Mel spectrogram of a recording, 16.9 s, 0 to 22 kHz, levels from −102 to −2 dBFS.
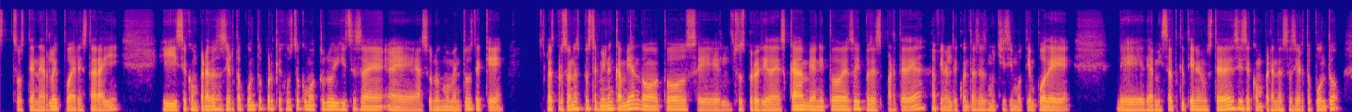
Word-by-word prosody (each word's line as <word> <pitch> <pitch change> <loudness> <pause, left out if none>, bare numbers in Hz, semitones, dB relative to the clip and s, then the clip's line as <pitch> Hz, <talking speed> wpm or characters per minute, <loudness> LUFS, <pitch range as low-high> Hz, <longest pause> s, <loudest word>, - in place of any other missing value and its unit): sostenerlo 100 +3 0
y - - +1
poder 100 -4 0
estar 100 +1 +1
ahí". 105 +8 -2 0.5
Y 105 -1 +3
se 100 - 0
comprende 110 0 +2
hasta 115 0 0
cierto 120 0 0
punto, 120 +3 -1
porque 130 -1 -2
justo 120 +3 -3
como 125 -3 0
tú 115 - -4
lo 120 - +3
dijiste, 115 0 -1
eh 105 -1 +2 0.4
eh, - - -3
hace 95 +3 -4
unos 105 0 -2
momentos, 105 +4 -1
de 115 -2 -1
que 95 -1 0 0.5
las - - +3
personas, 120 +3 +2
pues, 135 0 -1
terminan 125 -2 +2
cambiando. 115 -3 +3
Todos 110 +1 0
el 95 0 -3
sus 105 -1 -5
prioridades 95 -2 +1
cambian 115 -3 +5
y 100 - -1
todo 110 +1 +2
eso, 105 +4 +2
y 125 - +3
pues, 105 -5 -1
es 100 - -8
parte 100 - -3
de 115 +9 +1
Al 120 - -2
final 95 -3 -2
de 100 - -6
cuentas, 105 +1 -4
es 100 -1 -3
muchísimo 100 0 -6
tiempo 105 +1 0
de 95 -1 +1 0.5
de 95 -2 0
de 95 - 0
amistad 95 +2 0
que - - -5
tienen 105 -1 +1
ustedes, 110 +6 +3
y 135 - +4
se 120 -2 +1
comprende 100 -1 -2
hasta 100 0 -5
cierto 100 0 -3
punto. 110 +6 -1
105 Hz, 220 wpm, -24 LUFS, 100-115 Hz, 0.5 s, cambian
